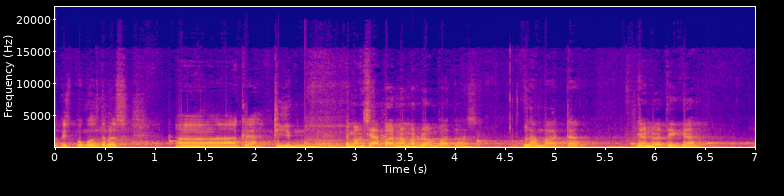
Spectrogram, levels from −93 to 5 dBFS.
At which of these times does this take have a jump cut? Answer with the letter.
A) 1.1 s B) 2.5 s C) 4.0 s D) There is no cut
B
